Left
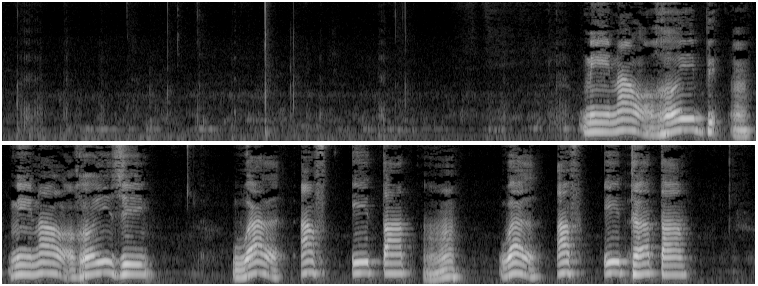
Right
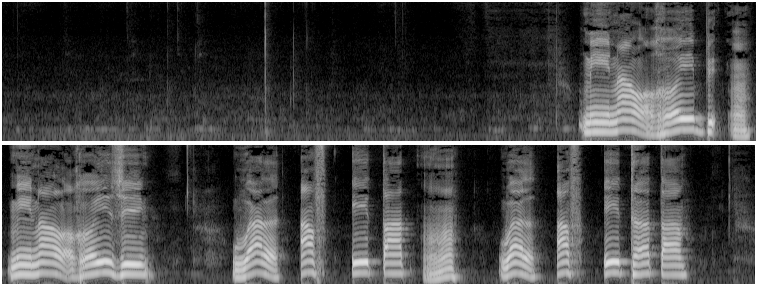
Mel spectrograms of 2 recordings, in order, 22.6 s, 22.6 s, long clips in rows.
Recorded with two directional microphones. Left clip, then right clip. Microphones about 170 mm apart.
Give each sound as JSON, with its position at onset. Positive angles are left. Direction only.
{"t": 8.6, "sound": "speech", "side_deg": -60}
{"t": 14.9, "sound": "speech", "side_deg": -60}
{"t": 16.5, "sound": "a sound", "side_deg": -60}
{"t": 18.8, "sound": "speech", "side_deg": -60}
